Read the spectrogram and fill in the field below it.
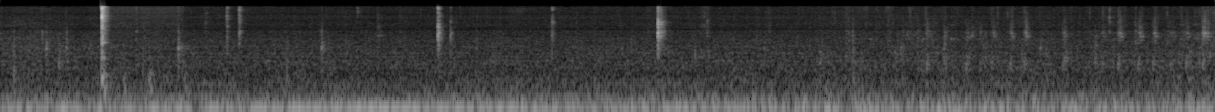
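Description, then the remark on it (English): Steady low road rumble from a vehicle driving in traffic behind a bus, with a constant engine drone and a few brief clicks and rattles on top; no one speaks. “Trying to go, we'll be following a bus here.”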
